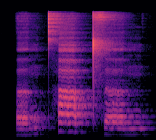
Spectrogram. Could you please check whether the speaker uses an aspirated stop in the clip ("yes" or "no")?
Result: yes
